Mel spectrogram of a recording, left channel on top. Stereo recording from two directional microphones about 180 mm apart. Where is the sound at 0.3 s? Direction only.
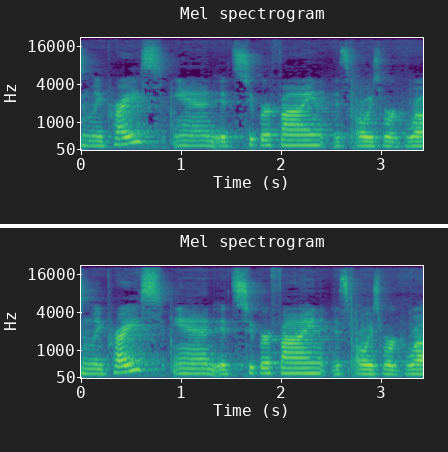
50° right (ahead or behind).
